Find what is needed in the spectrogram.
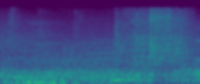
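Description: Men's voices talking, with a short burst of hissing noise near the end.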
